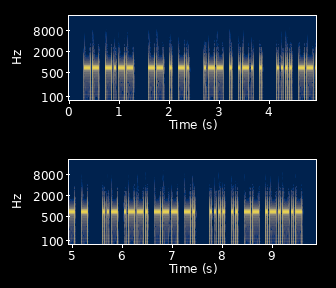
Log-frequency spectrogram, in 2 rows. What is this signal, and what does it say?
Morse code, heard as a keyed tone, about 28 wpm, 700 Hz. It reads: MY MEN WERE HOT UPON HIM.
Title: Sentences from Top 1100 Words 28wpm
